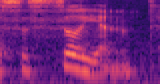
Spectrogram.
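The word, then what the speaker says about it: caecilian: and it's called a Sicilian which yes makes it sound like they're from Italy and not at all what that word looks like but that's how you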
